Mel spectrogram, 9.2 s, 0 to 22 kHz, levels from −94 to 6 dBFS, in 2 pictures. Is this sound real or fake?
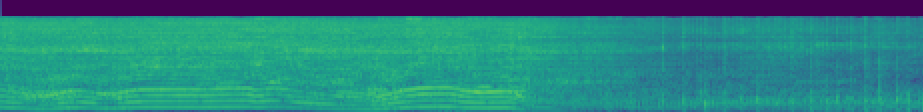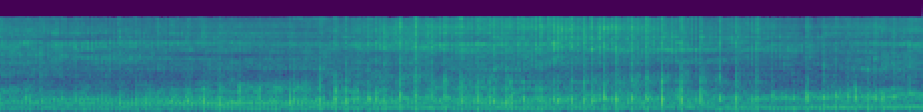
fake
